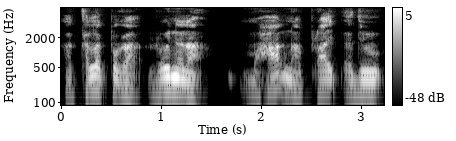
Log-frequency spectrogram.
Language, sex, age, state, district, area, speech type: Manipuri, male, 45-60, Manipur, Churachandpur, rural, read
